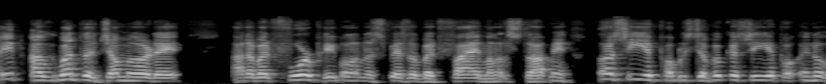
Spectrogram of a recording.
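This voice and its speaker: With a Donegal accent, a man speaks very fast at a high pitch with ordinary pitch variation. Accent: Donegal Irish. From Ireland, County Donegal (Letterkenny). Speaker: author. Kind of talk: casual chat. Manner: halting.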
